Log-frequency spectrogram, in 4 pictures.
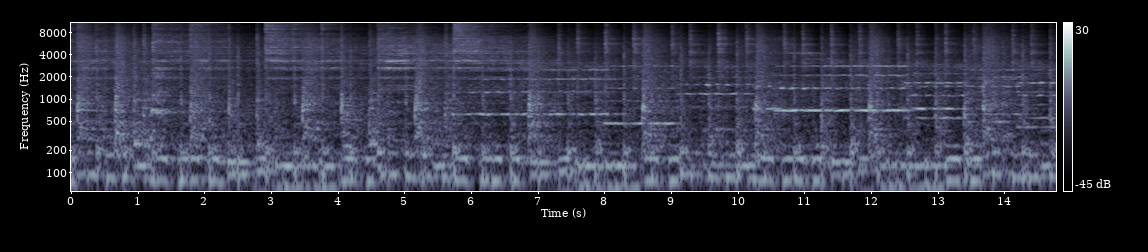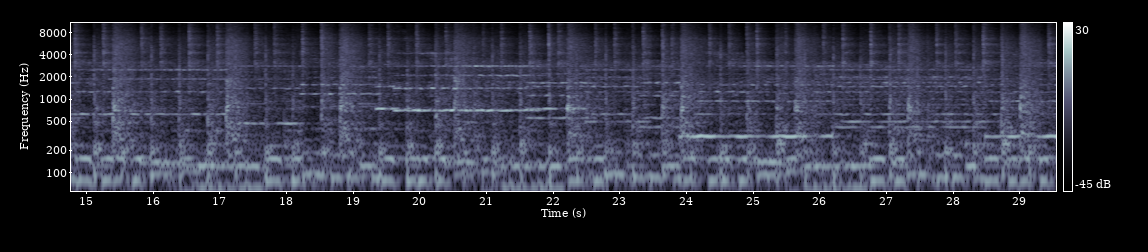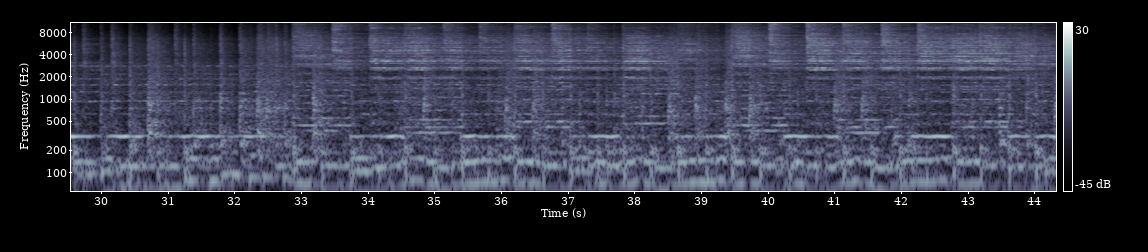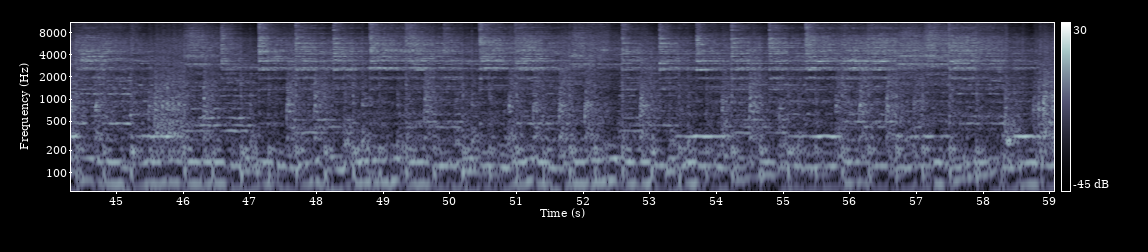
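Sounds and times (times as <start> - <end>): drum kit: 0.0 - 59.0
electric bass: 0.0 - 59.0.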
